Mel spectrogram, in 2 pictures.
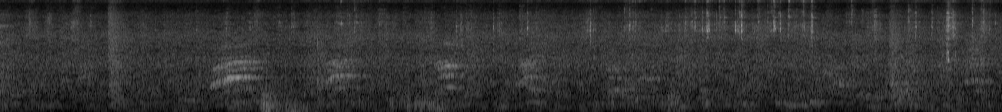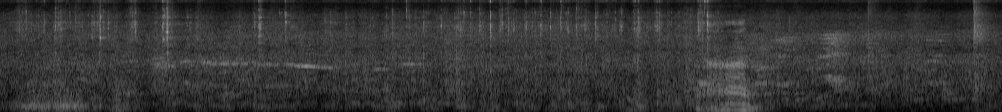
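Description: Faint light ticking of a wire whisk against a glass bowl as dry flour, sugar and agar powder are stirred. Brief background voices come in about two seconds in and again near the end.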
